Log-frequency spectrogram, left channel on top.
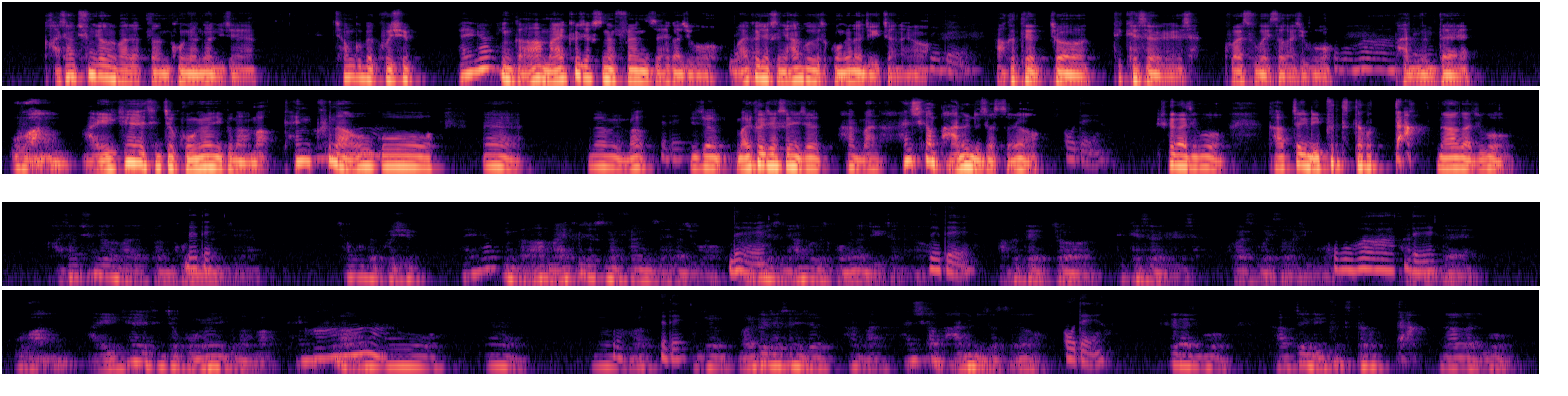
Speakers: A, on the left; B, on the right.
A: 가장 충격을 받았던 공연은
B: 네네.
A: 이제 1998년인가 마이클 잭슨 앤 프렌즈 해가지고
B: 네.
A: 마이클 잭슨이 한국에서 공연한 적 있잖아요.
B: 네네.
A: 아 그때 저 티켓을 사- 구할 수가 있어가지고
B: 우와,
A: 봤는데
B: 네.
A: 우와 아 이게 진짜 공연이구나 막 탱크
B: 아,
A: 나오고 예 그다음에
B: 와,
A: 막
B: 네네.
A: 이제 마이클 잭슨이 이제 한만 한 시간 반을 늦었어요.
B: 어, 네.
A: 그래가지고 갑자기 리프트 타고 딱 나와가지고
